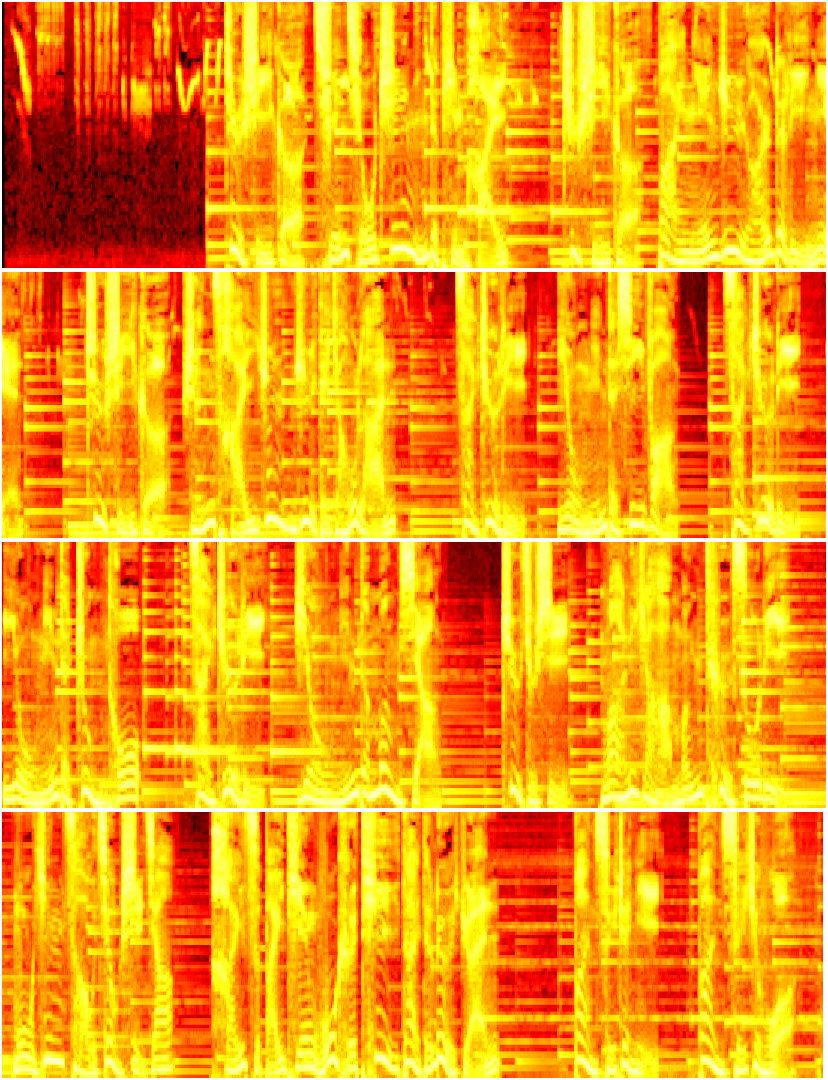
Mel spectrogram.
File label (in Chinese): 男 浑厚大气 企业宣传片, 国语男声配音 磁性; 蒙特梭利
